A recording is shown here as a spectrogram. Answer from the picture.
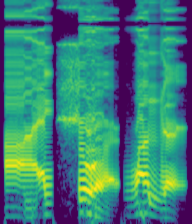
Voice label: Robot, robot vox; I Shure Wonder; X-Static Goldmine

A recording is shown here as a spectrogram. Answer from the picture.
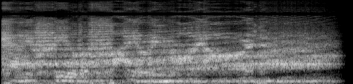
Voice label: male, voice

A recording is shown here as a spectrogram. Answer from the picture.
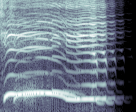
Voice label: KEY YUP, ADLIB WOM, Funky Vocals; USB Soundscan vol.18; AKAI

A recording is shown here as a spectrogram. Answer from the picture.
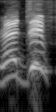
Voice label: READY VOX, SHOUTS, Funky Vocals; USB Soundscan vol.18; AKAI

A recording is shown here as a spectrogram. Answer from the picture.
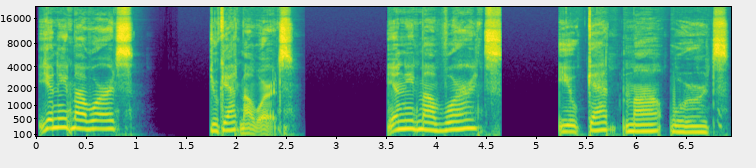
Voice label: female spoken hooks, dance ultra voice; Mutekki Media; Dance Ultra Voice VOL-1

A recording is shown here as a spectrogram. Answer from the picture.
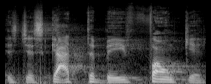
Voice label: "Got To Be Funky", rap vocals; X-Static Goldmine

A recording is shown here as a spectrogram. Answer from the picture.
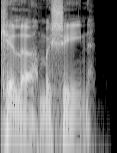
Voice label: "KILLER MACHINE", SPOKEN; Techno Trance Essentials

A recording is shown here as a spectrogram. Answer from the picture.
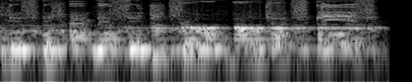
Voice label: VOCODER VOX; Masterbits - Tekkno Trax

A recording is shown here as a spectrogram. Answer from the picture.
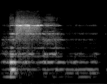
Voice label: MACHINE, VOCODA SPEECH; Zero-G Ambient 1

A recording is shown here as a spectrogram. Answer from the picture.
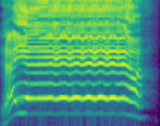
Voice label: ZULU MALE

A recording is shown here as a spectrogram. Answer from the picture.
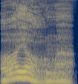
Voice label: ZULU MALE

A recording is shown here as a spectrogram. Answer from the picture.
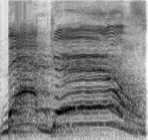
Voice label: "bad girls", shouts; Best Service; Hyper Dance

